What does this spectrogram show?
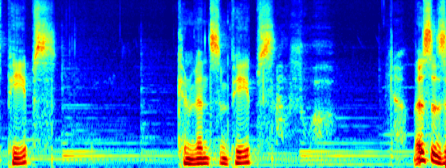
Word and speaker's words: pips: I convinced some pips to follow me into the valley. Perhaps we pronounce the I as a strong E and refer to them as peeps.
